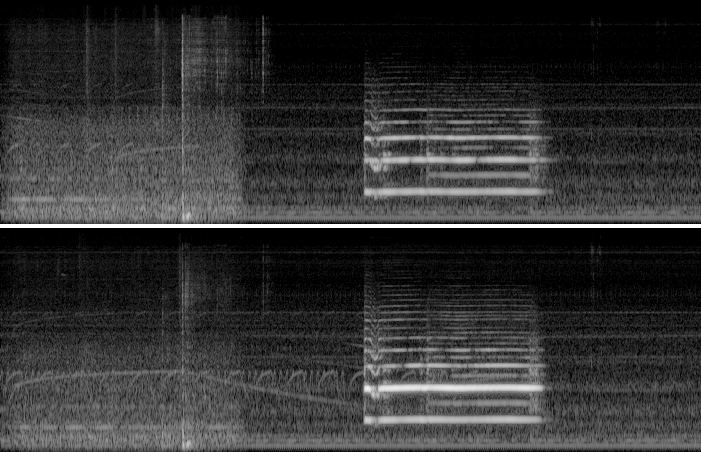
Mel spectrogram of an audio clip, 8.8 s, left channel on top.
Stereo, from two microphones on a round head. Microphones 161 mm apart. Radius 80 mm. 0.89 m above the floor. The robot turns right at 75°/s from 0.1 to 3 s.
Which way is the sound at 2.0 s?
30° left (ahead or behind).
